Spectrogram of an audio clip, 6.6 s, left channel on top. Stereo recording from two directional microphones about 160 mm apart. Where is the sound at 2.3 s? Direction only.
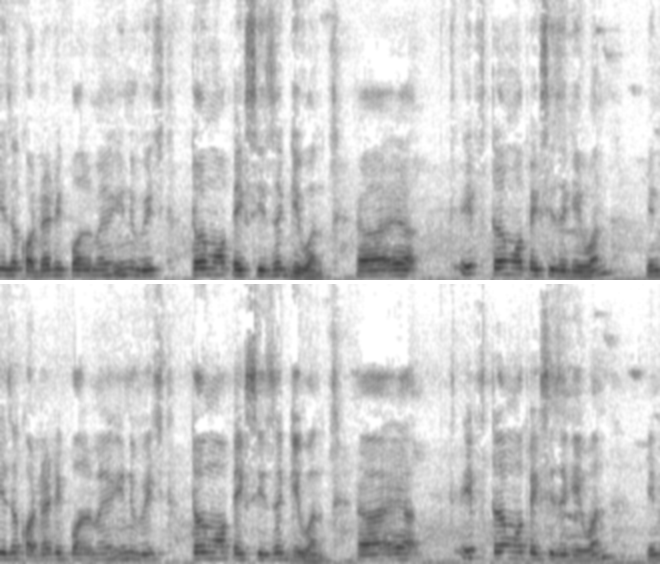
60° left (ahead or behind).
